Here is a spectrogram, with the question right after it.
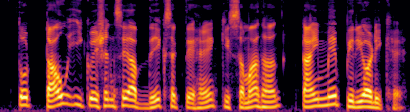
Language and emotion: Hindi, neutral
